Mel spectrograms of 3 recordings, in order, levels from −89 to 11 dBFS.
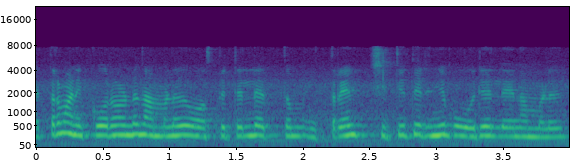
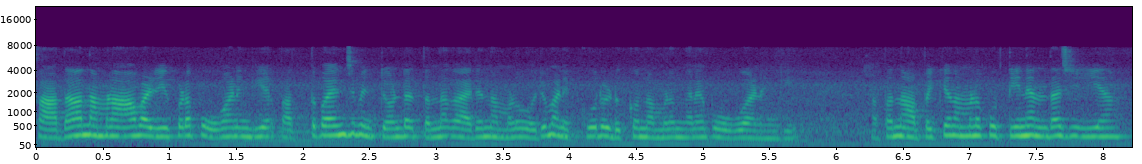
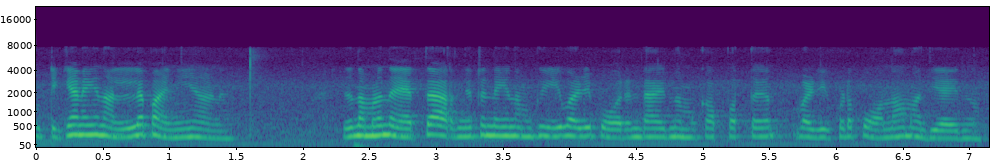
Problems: background sounds at intervals, background conversations at intervals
